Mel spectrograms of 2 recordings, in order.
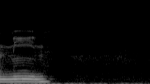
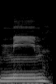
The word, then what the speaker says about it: meme: asked what is a meme so it is it is pronounced meme not me uh and a meme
